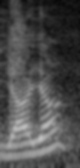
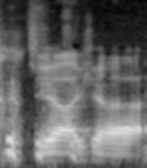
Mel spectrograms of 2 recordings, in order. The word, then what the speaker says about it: Yaya: Yaya? – I'm not the right person to answer that. – It's pronounced Jaja.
